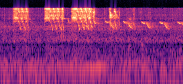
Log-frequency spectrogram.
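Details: Male Eastern bluebird feeding a nestling from his first clutch, recorded at a nest camera: three bursts of rapid, high, scratchy chirps, then a string of short down-slurred notes about every half second over a faint low hum.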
